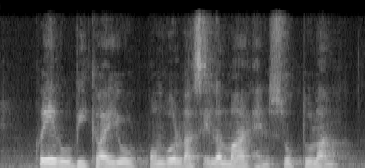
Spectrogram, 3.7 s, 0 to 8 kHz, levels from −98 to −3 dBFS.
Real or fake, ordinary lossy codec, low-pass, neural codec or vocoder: fake; none; 7.2 kHz; codec, 16 kHz in and 24 kHz out, 0.6 kbps, FocalCodec, streaming, 2048 codes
